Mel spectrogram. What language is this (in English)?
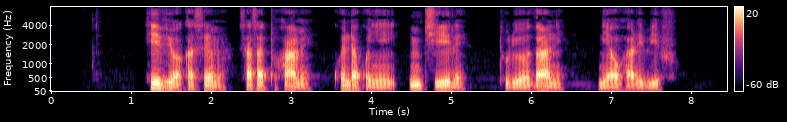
Swahili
